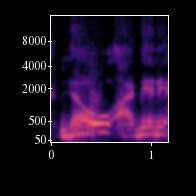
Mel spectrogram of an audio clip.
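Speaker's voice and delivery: uncle's reply. Retold or imitated. Uncle answers Greg's joke.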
